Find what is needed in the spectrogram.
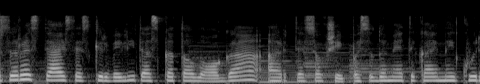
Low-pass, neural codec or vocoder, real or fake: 9.9 kHz; none; real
